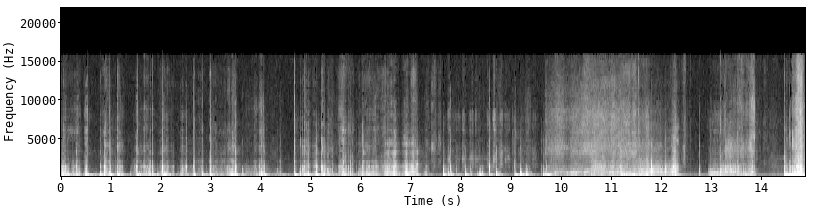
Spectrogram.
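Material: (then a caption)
Wood. Long blue paper nails tap and scratch at a small rectangular block of striped laminated wood, layered light and dark, held close in front of the mic. Quick dry clicking taps run together with soft scraping strokes, settling into a steadier rubbing scratch in the middle before a final sharp tap at the end.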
